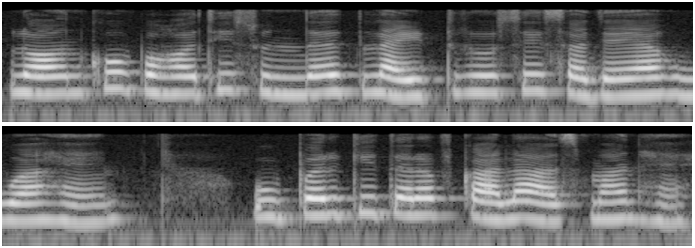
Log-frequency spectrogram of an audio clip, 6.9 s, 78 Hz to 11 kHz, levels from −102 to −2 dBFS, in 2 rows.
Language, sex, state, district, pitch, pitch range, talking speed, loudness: Hindi, female, Bihar, Madhepura, 255 Hz, 230-275 Hz, 140 wpm, -24 LUFS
